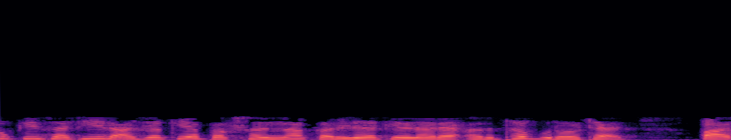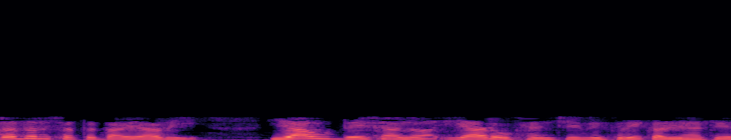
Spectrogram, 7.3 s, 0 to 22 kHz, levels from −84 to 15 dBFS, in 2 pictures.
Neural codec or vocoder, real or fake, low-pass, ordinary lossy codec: codec, 16 kHz, 4 kbps, FunCodec, trained on LibriTTS, 50 frames a second; fake; 3.6 kHz; MP3, 16 kbps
